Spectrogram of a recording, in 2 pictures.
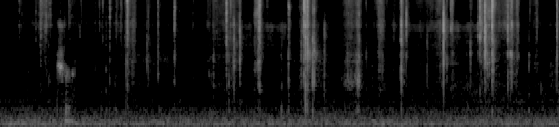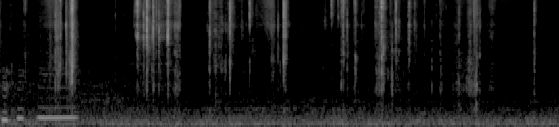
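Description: Clear plastic binder sleeves crinkling and rustling as photocards are slid out of and pushed into the pockets, a run of short scratchy crackles. About halfway through, a brief steady low tone, held for about a second, is the loudest sound.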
